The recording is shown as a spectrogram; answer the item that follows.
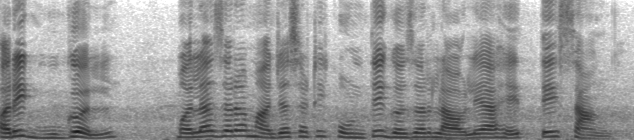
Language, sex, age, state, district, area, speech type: Marathi, female, 30-45, Maharashtra, Mumbai Suburban, urban, read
